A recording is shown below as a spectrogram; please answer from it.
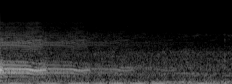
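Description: A man's voice at the end of a phrase of Quran recitation, the last held, wavering note dying away over about the first second and a half. After it, only faint hiss remains.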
